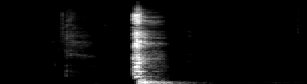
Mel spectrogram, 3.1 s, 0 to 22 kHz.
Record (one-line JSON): {"cough_length": "3.1 s", "cough_amplitude": 25941, "cough_signal_mean_std_ratio": 0.25, "survey_phase": "beta (2021-08-13 to 2022-03-07)", "age": "45-64", "gender": "Male", "wearing_mask": "No", "symptom_none": true, "smoker_status": "Ex-smoker", "respiratory_condition_asthma": false, "respiratory_condition_other": false, "recruitment_source": "REACT", "submission_delay": "2 days", "covid_test_result": "Negative", "covid_test_method": "RT-qPCR", "influenza_a_test_result": "Negative", "influenza_b_test_result": "Negative"}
